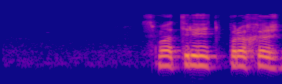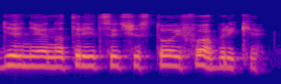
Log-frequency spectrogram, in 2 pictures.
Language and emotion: Russian, sad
